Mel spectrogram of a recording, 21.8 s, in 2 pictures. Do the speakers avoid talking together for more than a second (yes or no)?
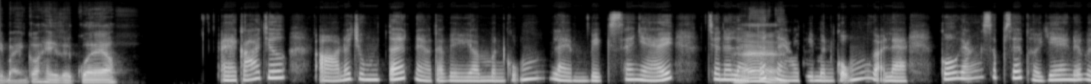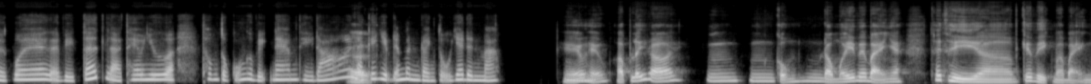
yes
